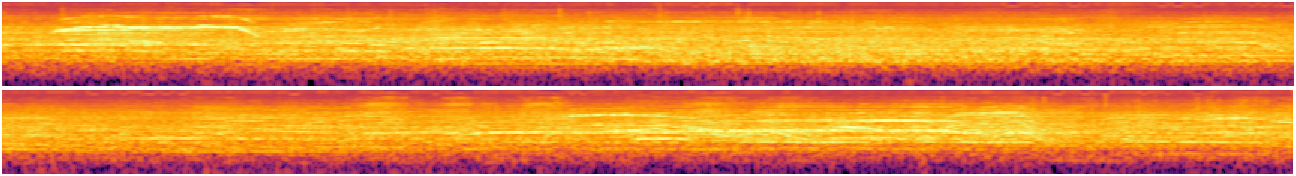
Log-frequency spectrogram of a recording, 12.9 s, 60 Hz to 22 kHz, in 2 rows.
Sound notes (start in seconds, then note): 1.7 crowd boos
